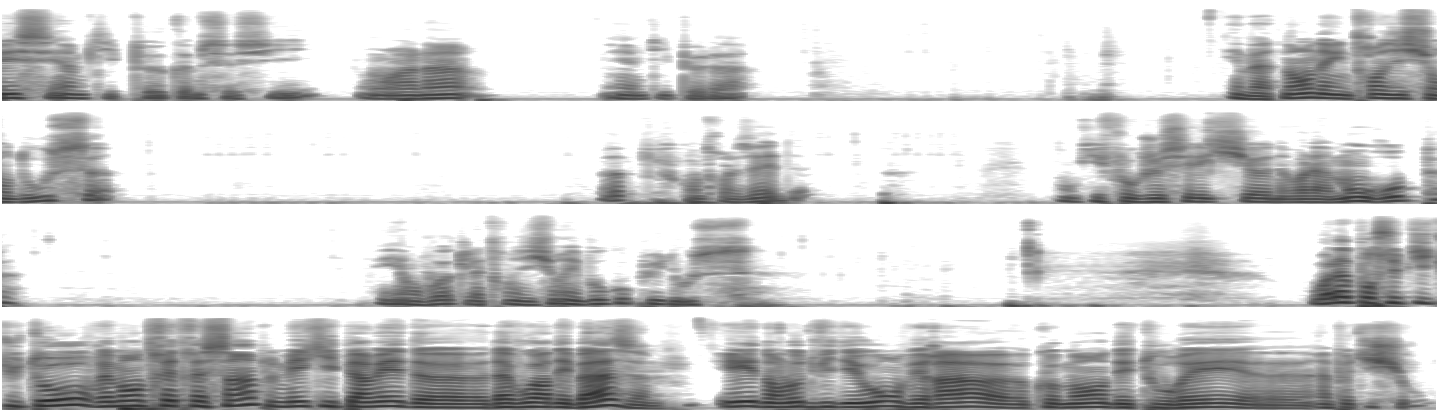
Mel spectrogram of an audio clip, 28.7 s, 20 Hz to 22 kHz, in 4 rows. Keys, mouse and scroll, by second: 3.1 click, 3.3-4.3 scroll down 1, 4.5 click, 4.9 middle click, 6.4 click, 6.9 click, 7.4 click, 8.2 click, 8.8 click, 9.2-10.2 drag, 10.5 ctrl+z, 11.3 click, 11.6 click, 12.9 click, 14.9-16.7 drag, 16.9 middle click, 17.6-18.7 drag, 19.4 KP_Subtract, 20.7 click, 21.5 click, 22.1 KP_Subtract, 23.1 click, 23.8 click, 24.3-25.4 drag.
